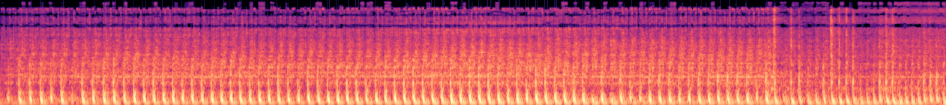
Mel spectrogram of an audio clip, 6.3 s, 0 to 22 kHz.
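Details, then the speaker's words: Coleman RTK100 (CK100) 100cc go kart engine idling smoothly as it should, with a quick, even putter and no grinding from the centrifugal clutch; comparison kart for clutches found poorly lubricated from the factory. "this is how it should sound when it's running smoothly this one was just running so should be fired up"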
